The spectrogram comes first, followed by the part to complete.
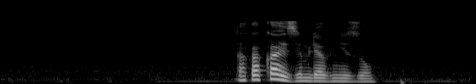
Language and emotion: Russian, neutral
